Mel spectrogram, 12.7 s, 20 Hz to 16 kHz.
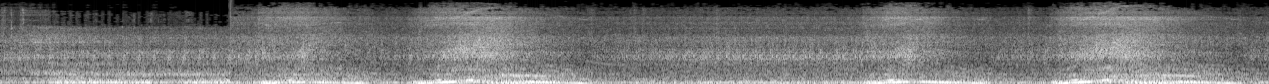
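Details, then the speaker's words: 2007.5 GMC Sierra 2500HD LMM Duramax diesel after MBRP 4" filter-back exhaust install with no muffler, mic next to exhaust; clean revs rising and falling with turbo whistle more audible, previous exhaust rattle gone, healthy response. "dude i think it sounded better when you hit the when we're hitting the gas you know it sounds better yeah i think it does i think it sounds way way way cooler now with the uh with no muffler because now you can actually hear the turbo a lot more"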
